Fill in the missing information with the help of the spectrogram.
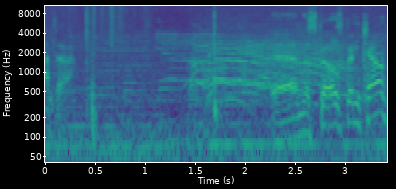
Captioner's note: cheering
